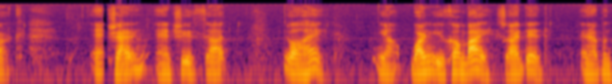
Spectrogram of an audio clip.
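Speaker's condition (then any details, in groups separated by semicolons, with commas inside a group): Ataxia; rare, progressive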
